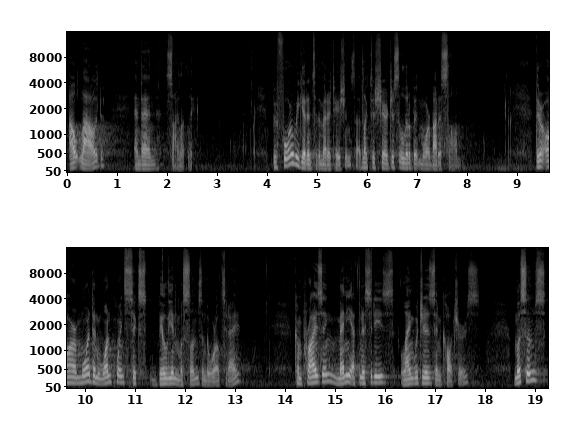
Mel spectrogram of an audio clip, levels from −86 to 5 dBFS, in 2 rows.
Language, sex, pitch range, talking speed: English, male, 120-155 Hz, 125 wpm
